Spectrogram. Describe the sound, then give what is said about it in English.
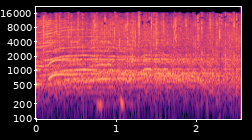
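A crowd at a talk cheers and makes noise when asked. Loud whoops with rising pitch and shouts rise over clapping, and the energetic, mixed crowd noise holds for the whole stretch. “If you are gay, please make some noise.”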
